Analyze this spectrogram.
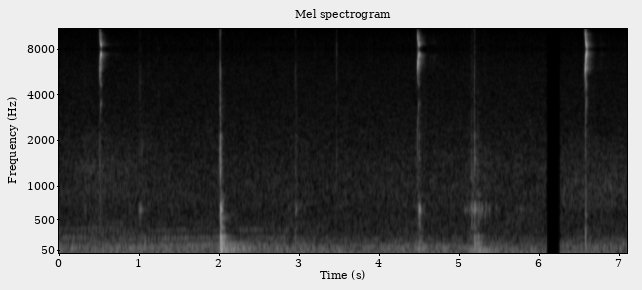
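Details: Cardinal calling on 24 October 2020: three sharp, high, metallic chips spaced a few seconds apart, with a couple of dull knocks in a quiet background.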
